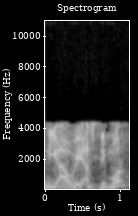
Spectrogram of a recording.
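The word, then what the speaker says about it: Yahweh: While inclining to view the pronunciation Yahwe as the more correct way, we have retained the form Jehovah because of people's familiarity with it since the 14th century.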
